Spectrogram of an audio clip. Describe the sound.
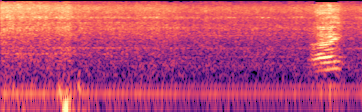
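A car engine idles with a steady, low, faint hum throughout, and a short voice breaks in near the end.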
